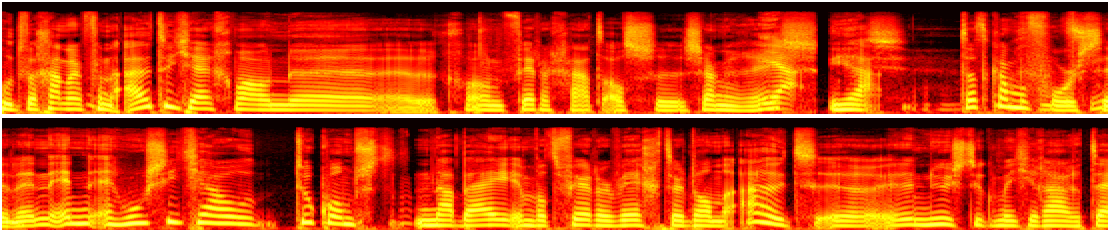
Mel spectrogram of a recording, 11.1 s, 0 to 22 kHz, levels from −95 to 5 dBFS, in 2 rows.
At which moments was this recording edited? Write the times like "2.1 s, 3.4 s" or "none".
4.1 s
